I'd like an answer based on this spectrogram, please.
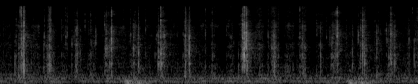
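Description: Wooden pepper mill being twisted to grind black peppercorns, giving an irregular run of dry clicks and crackles, several a second.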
